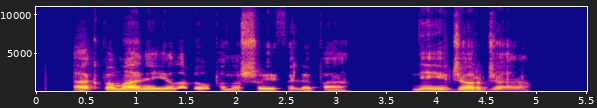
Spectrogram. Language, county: Lithuanian, Vilnius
